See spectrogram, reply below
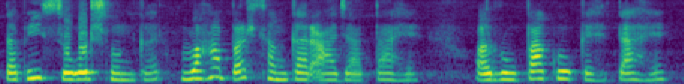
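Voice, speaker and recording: A woman storyteller reads out a family tale in a steady, plain way. Her voice is fairly high yet mellow and soft-edged. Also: a little slow. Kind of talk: scripted story narration.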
